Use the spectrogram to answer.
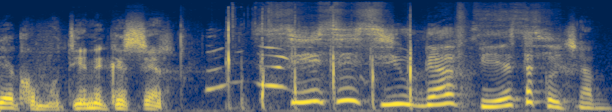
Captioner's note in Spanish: aplauso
